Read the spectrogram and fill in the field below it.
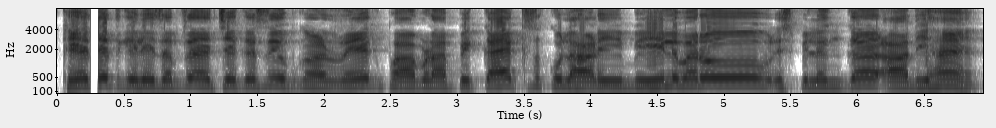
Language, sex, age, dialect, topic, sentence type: Hindi, male, 25-30, Awadhi Bundeli, agriculture, statement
